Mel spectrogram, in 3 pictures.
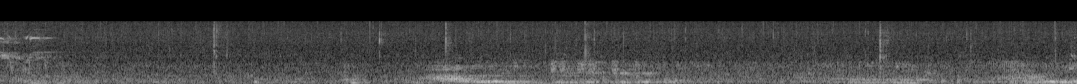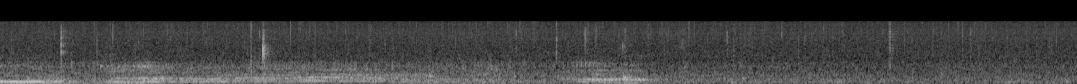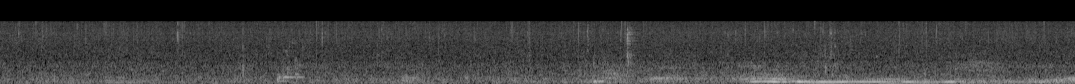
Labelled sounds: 1.2	1.4	humpback whale, 1.8 to 2.0 kHz
4.5	4.8	humpback whale, 0.78 to 0.97 kHz
16.5	16.8	humpback whale, 0.84 to 1.3 kHz
28.9	29.2	humpback whale, 0.78 to 0.91 kHz

